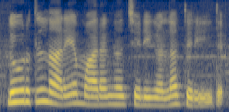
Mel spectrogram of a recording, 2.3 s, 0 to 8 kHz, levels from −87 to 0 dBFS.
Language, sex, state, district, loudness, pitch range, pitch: Tamil, female, Tamil Nadu, Namakkal, -16 LUFS, 215-280 Hz, 230 Hz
